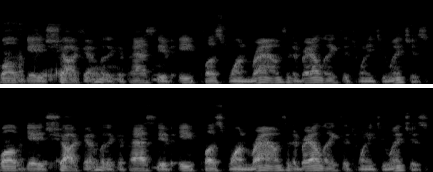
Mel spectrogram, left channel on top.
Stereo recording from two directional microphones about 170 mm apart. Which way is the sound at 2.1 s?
35° left (ahead or behind).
